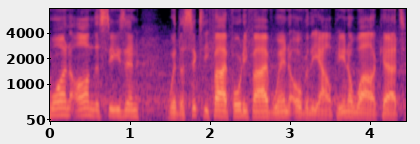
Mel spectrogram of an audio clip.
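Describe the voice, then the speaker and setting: The speech comes at a very fast pace with lively intonation, over noticeable background noise. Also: man. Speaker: sports anchor and play-by-play announcer. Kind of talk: post-game interview questions to a player.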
